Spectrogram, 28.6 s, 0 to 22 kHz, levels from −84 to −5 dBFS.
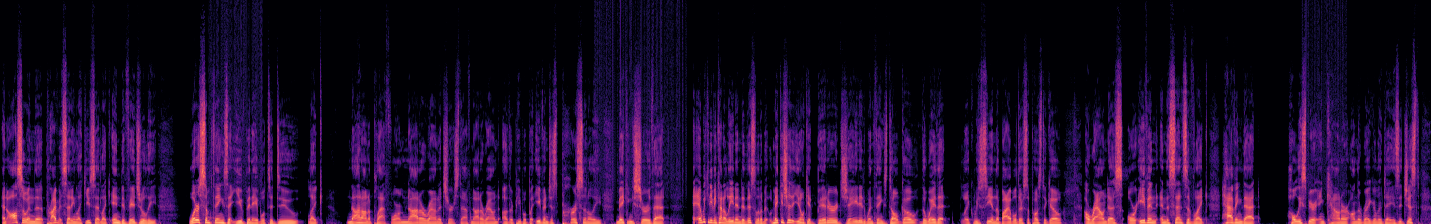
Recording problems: crackling; faint; from 4 to 5.5 s, from 12 to 14 s and at 26 s; 30 dB below the speech
uneven, jittery; strongly; from 3.5 to 24 s

